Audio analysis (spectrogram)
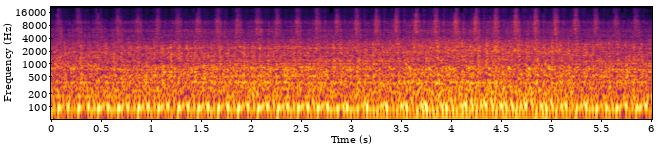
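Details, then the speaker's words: Kenworth W900 truck with Detroit diesel and a new head fitted; uneven, loping idle stumbling about 2.5 times a second with chuffing exhaust, racks out of adjustment or a leaking valve suspected. "yeah she's not happy you can hear the exhaust it's like it's got a valve leaking"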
